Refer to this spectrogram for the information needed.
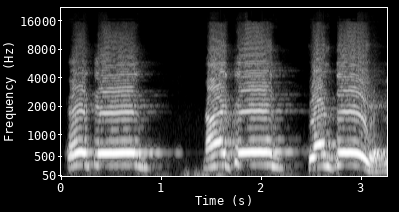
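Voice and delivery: counting workout reps. Real, not acted. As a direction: call out each rep to the class. Coach counts reps aloud.

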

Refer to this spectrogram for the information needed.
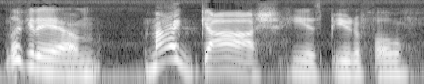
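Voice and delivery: normal talking voice

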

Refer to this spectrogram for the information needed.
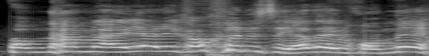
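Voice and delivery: giggling, high-pitched denial; laughing protest. Real, not acted. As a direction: squeal it out while cracking up. Laughing while protesting innocence.

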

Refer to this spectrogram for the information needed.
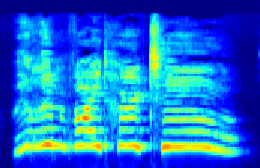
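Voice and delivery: cheery penguin. A narrator's reading. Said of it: "said another penguin".

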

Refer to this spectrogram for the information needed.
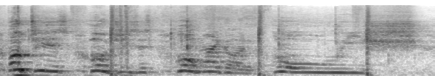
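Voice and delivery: jump-scared panicked shouting; real fright. Real, not acted. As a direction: shriek in real shock at a sudden scare. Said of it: "that genuinely scared me".

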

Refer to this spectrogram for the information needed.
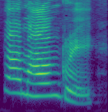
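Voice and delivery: high, loud demanding call; loud, high-pitched call for attention. A narrator's reading. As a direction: holler it to your sister across the yard. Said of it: "she called out to her sister".

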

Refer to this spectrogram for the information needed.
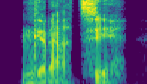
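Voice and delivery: usual speaking voice

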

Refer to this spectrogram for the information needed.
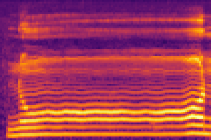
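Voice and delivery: নুন with the vowel held very long; drawn-out letter name. Shown as a demonstration. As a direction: hold নুন on one level note. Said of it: "এখানে কিন্তু টান দেওয়া যাচ্ছে".

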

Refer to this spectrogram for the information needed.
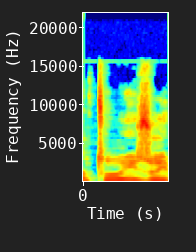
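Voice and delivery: توی and زوی with an added oy ending; mispronounced letter names. Shown as a demonstration. Teacher quoting wrong letter names, Persian-style pronunciation. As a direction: say توی، زوی as "toy, zoy".

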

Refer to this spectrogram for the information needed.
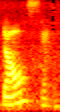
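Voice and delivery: dolphin said softly and clearly; teacher modelling dolphin; model word. Shown as a demonstration. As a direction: repeat dolphin for the pupils. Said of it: "คำนี้ dolphin".

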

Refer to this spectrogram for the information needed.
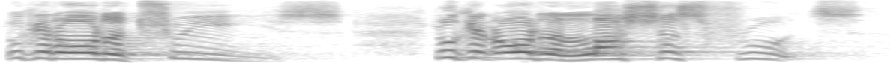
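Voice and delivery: loud, high bragging over his land; a proud landowner crowing over his wealth; boastful rich man. Acted. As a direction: show off every field you own. Preacher acts a greedy boaster.

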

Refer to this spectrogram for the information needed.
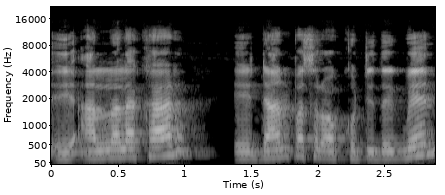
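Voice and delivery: ordinary talk

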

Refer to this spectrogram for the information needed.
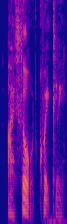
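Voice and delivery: usual speaking voice

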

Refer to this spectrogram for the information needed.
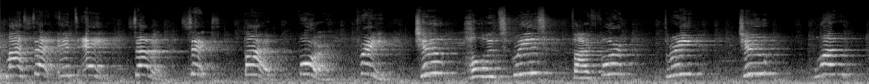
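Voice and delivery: high, pumped-up counting cues; aerobics instructor. Acted. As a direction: hype the class through every count. Counts pulses in class.

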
